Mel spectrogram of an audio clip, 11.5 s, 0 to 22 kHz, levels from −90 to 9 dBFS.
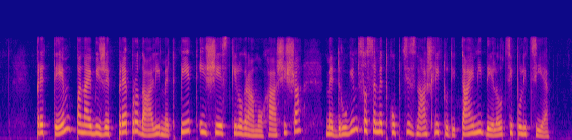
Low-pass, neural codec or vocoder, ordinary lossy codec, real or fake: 7.2 kHz; codec, 16 kHz, 4.8 kbps, FACodec; none; fake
